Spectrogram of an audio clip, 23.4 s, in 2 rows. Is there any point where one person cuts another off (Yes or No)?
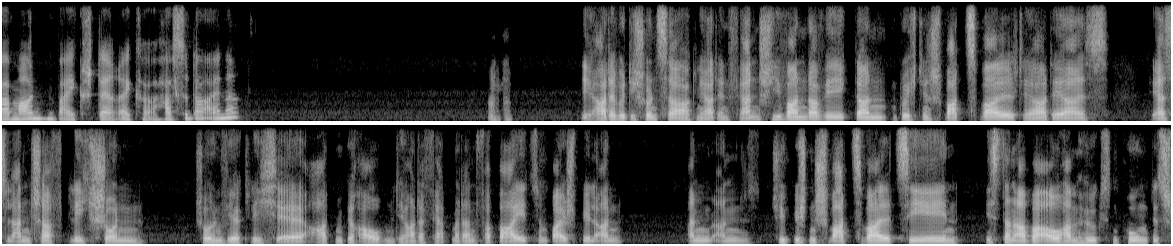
No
